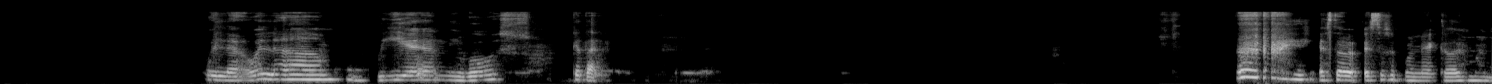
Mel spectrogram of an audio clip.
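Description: No technical faults can be heard anywhere in the recording.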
